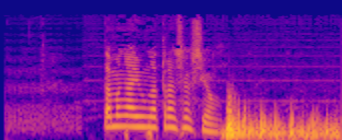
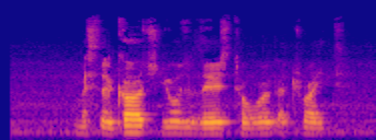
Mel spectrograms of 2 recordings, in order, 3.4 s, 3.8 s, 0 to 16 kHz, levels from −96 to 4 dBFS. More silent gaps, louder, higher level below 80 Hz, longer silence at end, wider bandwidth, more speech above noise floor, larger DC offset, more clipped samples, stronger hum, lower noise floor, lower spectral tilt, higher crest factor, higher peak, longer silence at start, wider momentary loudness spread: neither; about the same, -21 LUFS vs -23 LUFS; first, -32 dBFS vs -82 dBFS; second, 0 s vs 0.55 s; first, 11.5 kHz vs 10 kHz; about the same, 33 dB vs 33 dB; neither; neither; neither; about the same, -53 dBFS vs -56 dBFS; first, -7.5 dB/octave vs -6 dB/octave; about the same, 20 dB vs 22 dB; about the same, 0 dBFS vs -2 dBFS; first, 1.05 s vs 0.75 s; second, 8 LU vs 15 LU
